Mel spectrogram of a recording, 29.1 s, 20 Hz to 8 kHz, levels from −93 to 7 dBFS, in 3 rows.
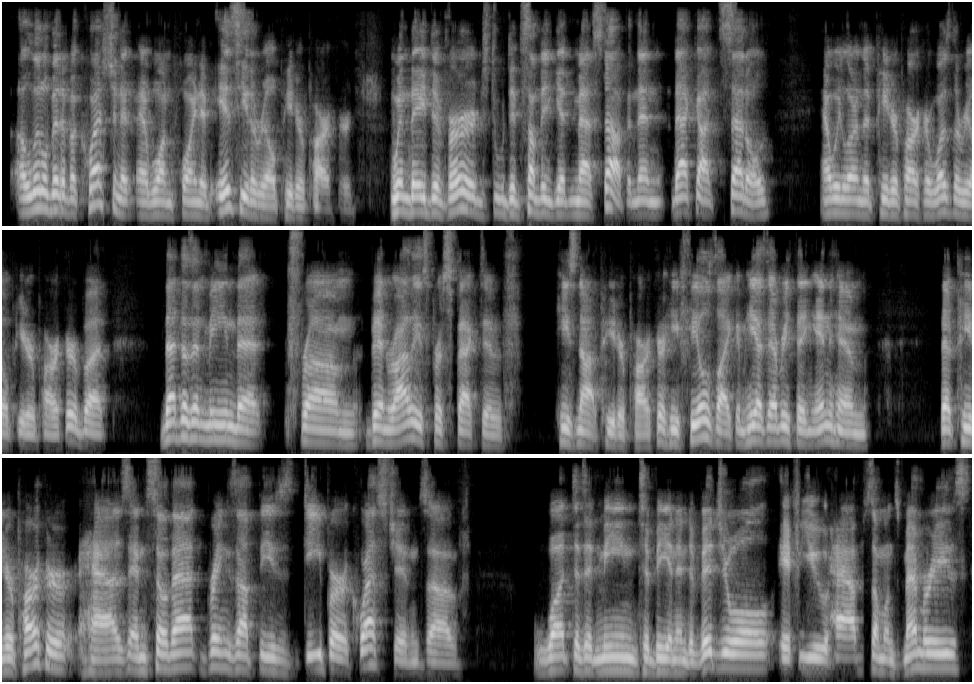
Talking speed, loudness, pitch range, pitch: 185 wpm, -21 LUFS, 120-145 Hz, 130 Hz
